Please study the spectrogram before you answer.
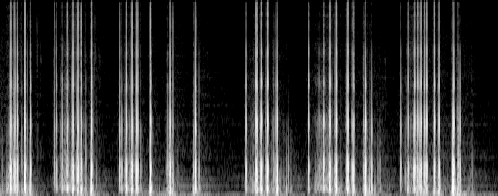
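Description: A flat white plastic stick scratches the hollow metal mesh grille of a small gold mini microphone. The result is a series of quick, rough scratching bursts in short clusters with brief silences between them. The bursts are broadband and bright with a low, steady hum underneath.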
